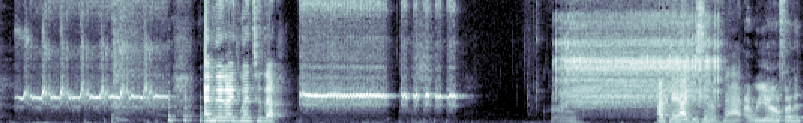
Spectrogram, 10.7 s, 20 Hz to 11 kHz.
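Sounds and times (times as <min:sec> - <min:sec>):
human whistle warbling with lip wiggled by finger: 0:00.1 - 0:02.3, 0:04.0 - 0:06.3
speech: 0:02.7 - 0:03.8, 0:08.8 - 0:10.7.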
